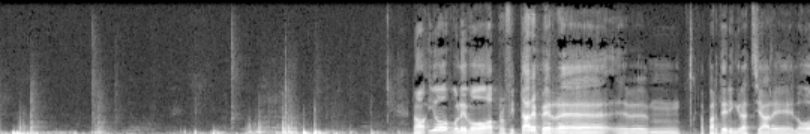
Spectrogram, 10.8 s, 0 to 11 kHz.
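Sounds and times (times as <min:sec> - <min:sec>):
chair being shifted around: 0:00.0 - 0:01.5, 0:02.6 - 0:05.1
speech: 0:05.5 - 0:10.7.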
